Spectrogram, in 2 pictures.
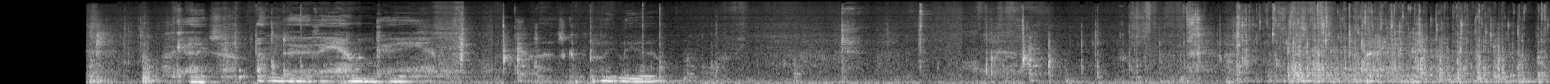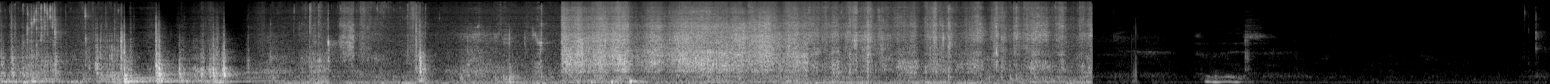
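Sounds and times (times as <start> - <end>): steady hiss: 18.9 - 26.6.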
